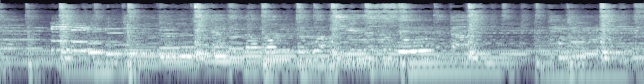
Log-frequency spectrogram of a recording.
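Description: Live rock band playing an instrumental passage: two electric guitars, bass guitar and a drum kit keeping a steady beat.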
